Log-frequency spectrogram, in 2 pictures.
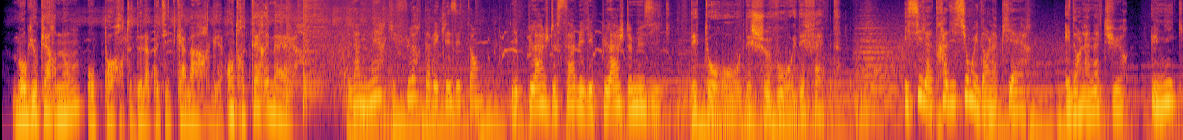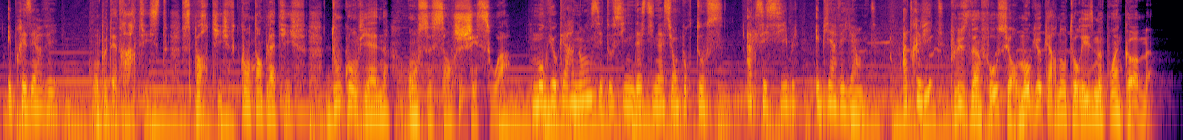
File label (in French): spot radio; mauguio carnon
